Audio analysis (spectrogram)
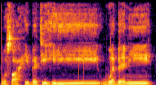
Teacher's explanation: So as the kasra of the ha is extended into a ya, it sounds as if it connects the two words together. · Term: lesser connecting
